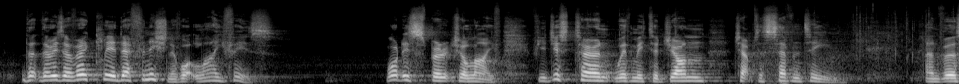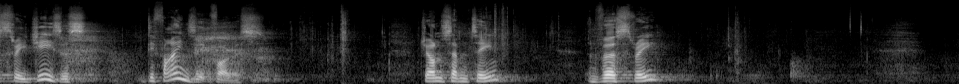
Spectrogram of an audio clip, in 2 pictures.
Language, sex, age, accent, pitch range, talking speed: English, male, 40-59, British, 150-215 Hz, 120 wpm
